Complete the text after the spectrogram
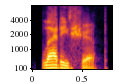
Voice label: "ladyship", American

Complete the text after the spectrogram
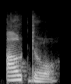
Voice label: "outdoor", Indian

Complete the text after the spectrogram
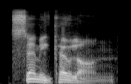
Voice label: "semicolon", British

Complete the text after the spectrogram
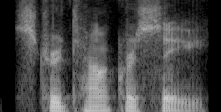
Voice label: "stratocracy", American

